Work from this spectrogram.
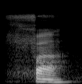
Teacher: Jadi bibir bawah bagian dalam mengenai ujung gigi seri atas. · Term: huruf fa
